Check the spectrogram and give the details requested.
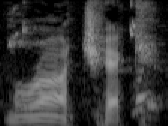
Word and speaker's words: Morosic: from Morosic. And Morosic able to reach back in. Yes, he actually pronounces it Moracek.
